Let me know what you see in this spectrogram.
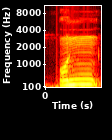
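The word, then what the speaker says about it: und: उन जो इंग्लिश का एंड होता है, और उसको जर्मन में उन कहते हैं, उन.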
